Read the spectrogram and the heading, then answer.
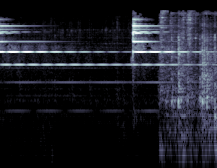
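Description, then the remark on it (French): The bell of the Cour de Marbre clock at the château rings with a steady, lingering metallic tone, then a clatter of gears and mechanism noise rises in the clock room, rattling and whirring near the end. “On est sorti des appartements de Pompadour et on est monté au local de l'horloge de la Cour de Marbre.”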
